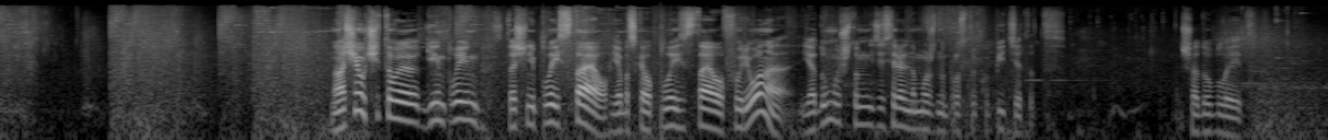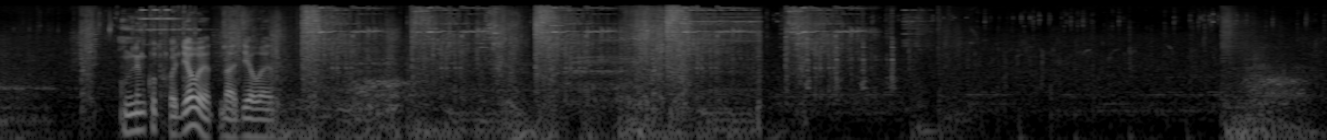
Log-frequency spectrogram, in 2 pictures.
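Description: Fighting sounds from a video game clash and crackle.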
